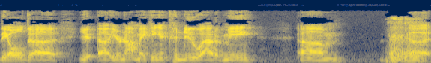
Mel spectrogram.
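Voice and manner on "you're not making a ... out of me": ordinary talk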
